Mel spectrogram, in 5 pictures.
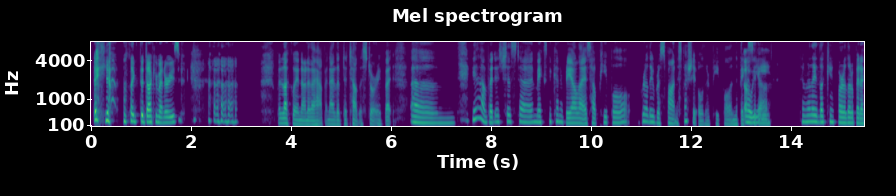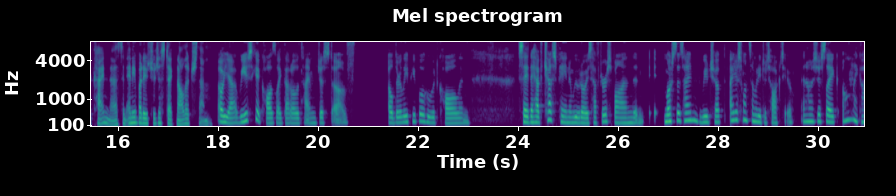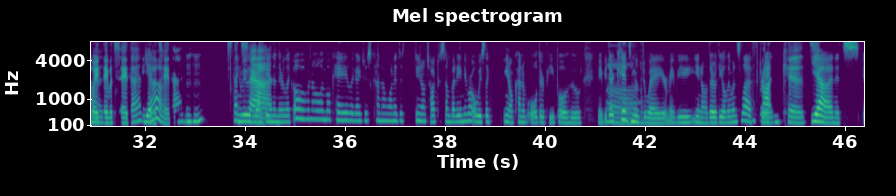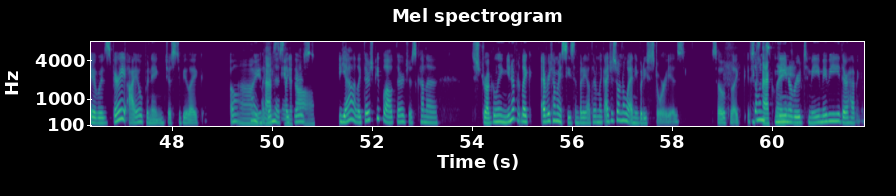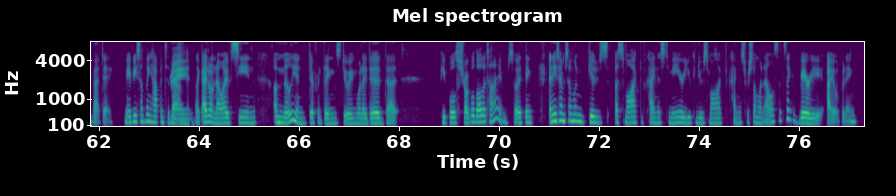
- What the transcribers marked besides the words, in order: laugh; laughing while speaking: "Yeah"; laugh; tapping; drawn out: "Aw"; other background noise
- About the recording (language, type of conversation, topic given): English, unstructured, When was the last time a stranger surprised you with kindness, and how did it affect you?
